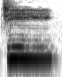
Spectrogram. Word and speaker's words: ji: But then when you pronounce ji, your face, it's a smiling face.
